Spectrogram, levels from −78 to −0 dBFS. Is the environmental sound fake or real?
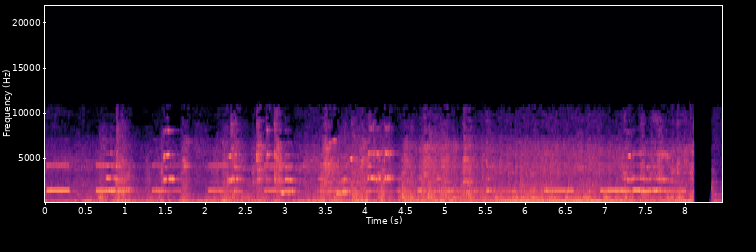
real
